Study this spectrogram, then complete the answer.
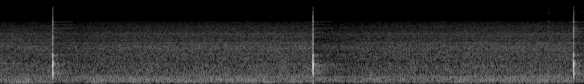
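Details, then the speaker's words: Dell Inspiron 3521 laptop motherboard LA-9104P on DC power, speaker connected: a short, sharp beep repeats about every 2.5 seconds at power-on, a beep error. "okay so now what the issue you can here it's a beep issue DC on it's A5 mamp see the sound please"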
